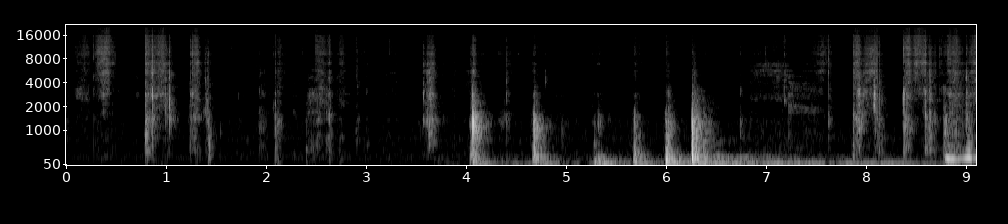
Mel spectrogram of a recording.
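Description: An oracle card deck being shuffled, giving soft papery riffles and taps that start sparse and faint, then turn into louder, closer bursts of flicking and rubbing over a low background hum.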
